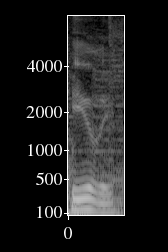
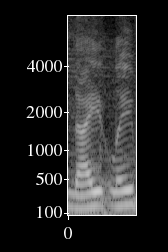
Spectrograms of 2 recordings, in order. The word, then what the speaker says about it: Keighley: were talking about this, I learned how to pronounce Jeff Keighley's name. So There you I was go. right. Yeah. Keeley. we learned. I only said Nightly because that is what fucking Phil said to me.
